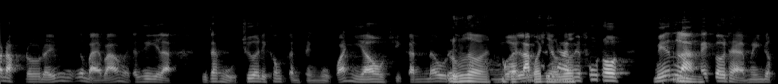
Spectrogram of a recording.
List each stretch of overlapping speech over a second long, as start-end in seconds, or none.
4.5-5.8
